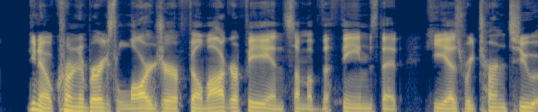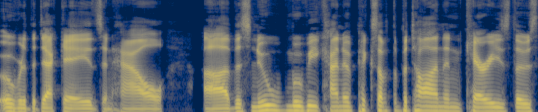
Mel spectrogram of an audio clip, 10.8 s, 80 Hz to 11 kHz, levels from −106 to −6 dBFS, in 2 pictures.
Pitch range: 95-115 Hz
